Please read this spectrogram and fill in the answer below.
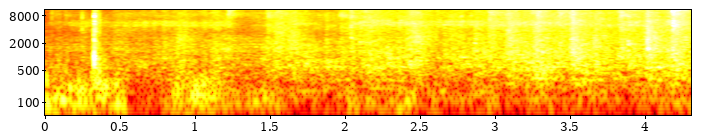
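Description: The trailer's side door opens with a sharp metal click about a third of a second in, followed by a run of light knocks and shuffling as someone climbs up into the trailer.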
